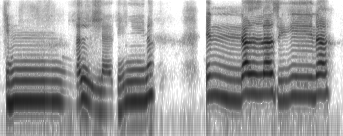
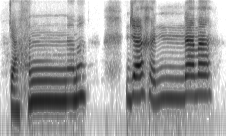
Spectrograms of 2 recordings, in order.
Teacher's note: when we join and we have a noon gunna, we have to make a nasal sound for about 2 seconds.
